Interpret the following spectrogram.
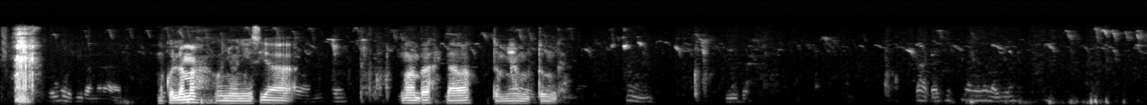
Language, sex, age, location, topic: Swahili, male, 25-35, Nakuru, agriculture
